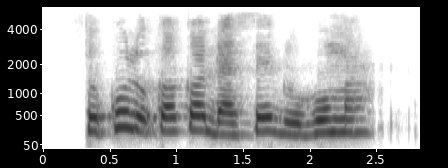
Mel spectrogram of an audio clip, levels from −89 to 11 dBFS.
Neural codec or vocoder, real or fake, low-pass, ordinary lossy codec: vocoder, 44.1 kHz, 128 mel bands, Pupu-Vocoder; fake; 5.4 kHz; MP3, 32 kbps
